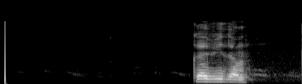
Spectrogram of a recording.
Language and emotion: Russian, neutral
